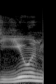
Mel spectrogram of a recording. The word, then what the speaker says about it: Ewan: a classification no no no no E1 like Ewan Oh I thought you said E1 no E1 E1 as in the actor who plays Obi-Wan you and McGregor yeah well but Tim got can't pronounce names yeah it's Ewan McGregor Tim Ewing you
